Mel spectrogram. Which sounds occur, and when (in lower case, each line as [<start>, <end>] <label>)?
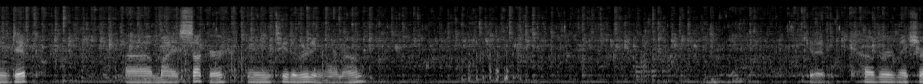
[0.00, 0.25] man speaking
[0.00, 9.23] background noise
[0.00, 9.23] pump (liquid)
[1.21, 3.69] man speaking
[7.99, 8.28] man speaking
[8.54, 9.23] man speaking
